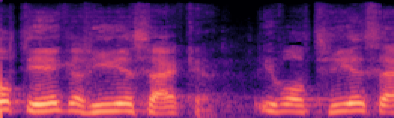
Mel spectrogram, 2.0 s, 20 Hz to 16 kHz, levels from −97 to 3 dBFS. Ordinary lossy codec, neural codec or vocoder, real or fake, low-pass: AAC, 48 kbps; codec, 44.1 kHz, 2.6 kbps, SNAC; fake; 14.4 kHz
